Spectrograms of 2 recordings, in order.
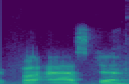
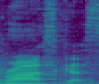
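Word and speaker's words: Procházka: But so, the answer is how do you say his last name again? – Jerry Prochazka. – Prochazka, sorry.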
